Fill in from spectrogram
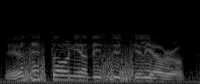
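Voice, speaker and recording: A man's voice: a little high, expressive, a little fast. A man, a ship's officer, answering a call over marine radio. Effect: marine radio transmission. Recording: very noisy, crackling VHF marine radio.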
